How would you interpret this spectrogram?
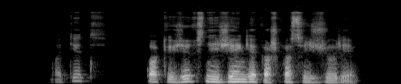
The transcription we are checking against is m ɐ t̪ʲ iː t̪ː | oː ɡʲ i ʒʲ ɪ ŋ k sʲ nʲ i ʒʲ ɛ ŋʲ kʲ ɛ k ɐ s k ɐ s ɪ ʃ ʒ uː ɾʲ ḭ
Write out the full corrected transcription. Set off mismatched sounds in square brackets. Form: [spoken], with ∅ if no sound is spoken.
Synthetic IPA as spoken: m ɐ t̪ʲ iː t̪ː | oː [kʲ] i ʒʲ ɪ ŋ k sʲ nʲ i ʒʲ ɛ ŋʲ [ɡʲ] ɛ k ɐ [ʃ] k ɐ s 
